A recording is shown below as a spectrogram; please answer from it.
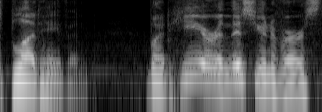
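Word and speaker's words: Blüdhaven: The way he pronounced Blude Haven, it's Blood Haven.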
